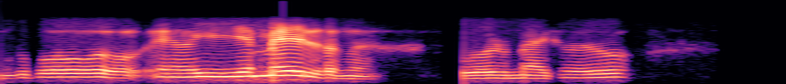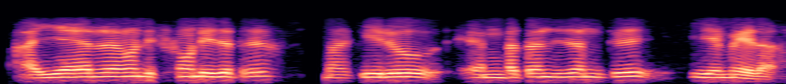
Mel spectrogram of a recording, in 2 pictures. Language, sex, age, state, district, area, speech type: Malayalam, male, 30-45, Kerala, Palakkad, rural, conversation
